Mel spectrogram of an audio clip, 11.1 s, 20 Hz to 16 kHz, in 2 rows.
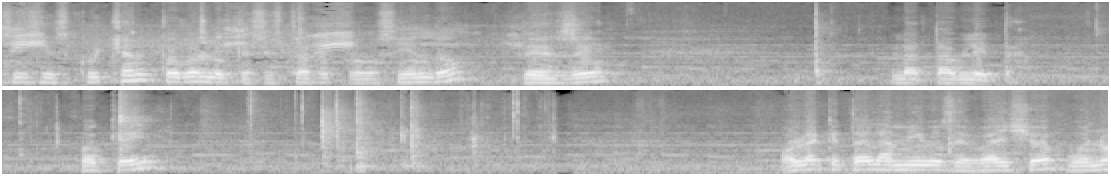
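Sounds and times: faint music through earphone: 0:00.0 - 0:11.0.

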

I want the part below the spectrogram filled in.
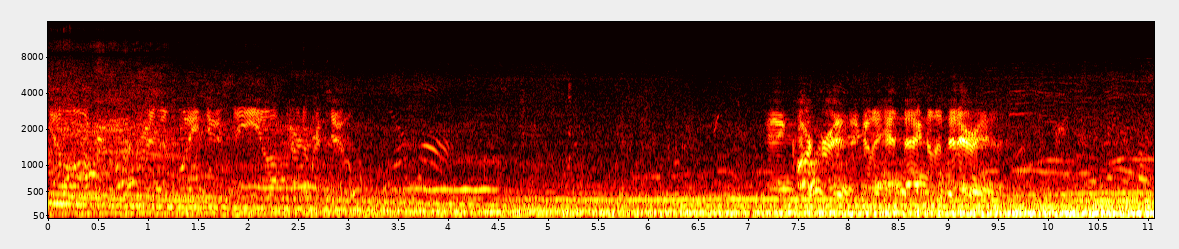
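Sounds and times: race car engines droning: 0:00.0 - 0:11.0
voices: 0:00.0 - 0:11.0.

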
